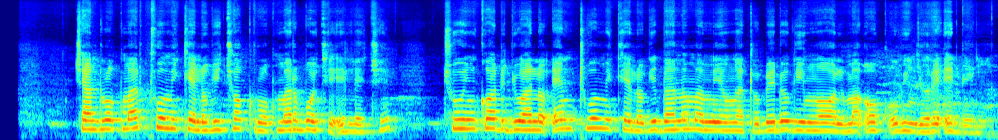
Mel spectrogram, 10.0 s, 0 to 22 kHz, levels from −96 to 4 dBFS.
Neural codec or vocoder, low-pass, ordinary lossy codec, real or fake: codec, 44.1 kHz, 7.8 kbps, Pupu-Codec; none; none; fake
